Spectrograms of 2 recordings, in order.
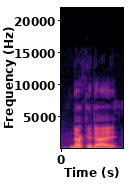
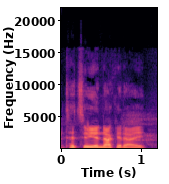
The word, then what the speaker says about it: Tatsuya Nakadai: know there's a reason they stuck with uh Nakaid or how do you say his name? Tsuya Nakaid Nakadai. Yeah, Tatsuya Nakadai.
